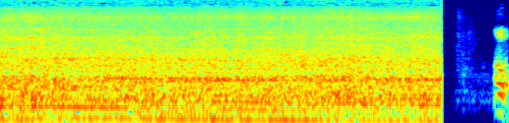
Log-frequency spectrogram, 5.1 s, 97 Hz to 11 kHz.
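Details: Commer van with 2.3 turbo under load on road test after fresh spark plugs and new in-tank fuel pump: steady even drone, no stumble; misfire gone, performance much improved.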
